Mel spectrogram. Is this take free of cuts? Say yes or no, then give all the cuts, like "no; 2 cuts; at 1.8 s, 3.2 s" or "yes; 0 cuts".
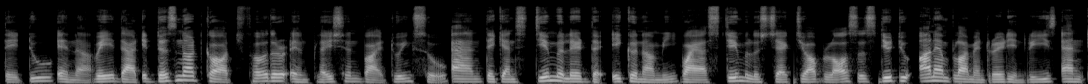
no; 2 cuts; at 4.4 s, 7.9 s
